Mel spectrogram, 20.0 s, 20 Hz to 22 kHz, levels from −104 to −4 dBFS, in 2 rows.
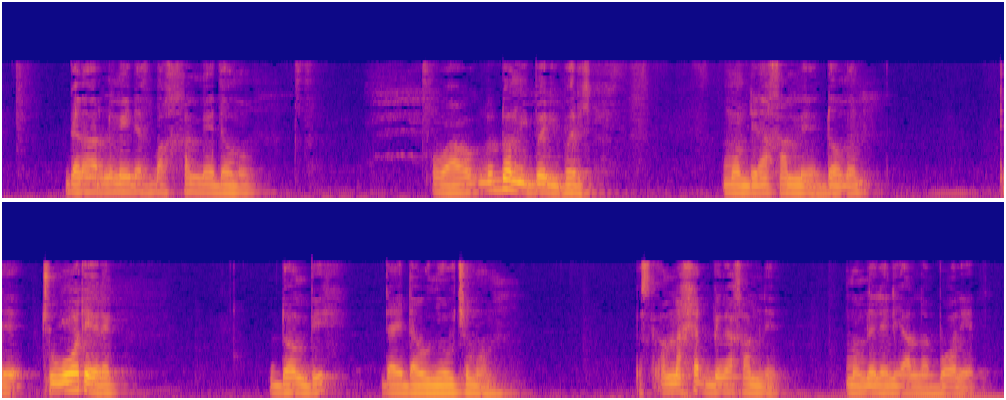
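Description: From start to finish the speech carries plainly audible coding damage, and nothing is present above about 6.9 kHz. The band limit takes the air and crispness off consonants and leaves the sound dull. The hard ceiling and coarse texture point to AAC compression, likely AAC-LC at a low bitrate around 24 kbps, where the encoder drops the top of the spectrum and quantises the remaining frequency lines too coarsely to keep detail.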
